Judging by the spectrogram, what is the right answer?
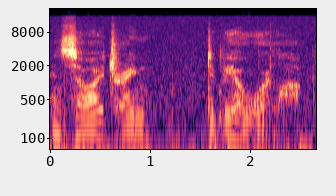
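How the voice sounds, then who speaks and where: Through loud background noise, a man speaks at a fairly low pitch. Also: moderate pace. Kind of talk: mock-epic fantasy storytelling. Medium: read story. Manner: earnest and dramatic with jokey asides.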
